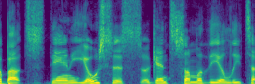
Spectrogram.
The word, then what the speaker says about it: Stanionis: It was Aimantas Stanionis. Is that how you say his name? – Stanionis. I'm sorry that I was butchering it at times, even though he's my Lithuanian brethren.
